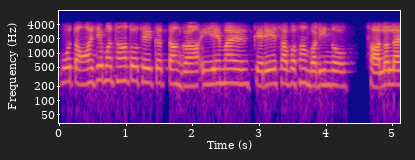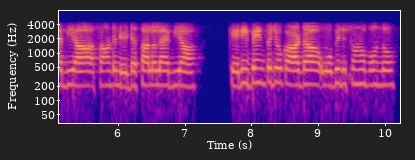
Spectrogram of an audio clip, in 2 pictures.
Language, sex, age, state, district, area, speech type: Sindhi, female, 30-45, Maharashtra, Thane, urban, conversation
